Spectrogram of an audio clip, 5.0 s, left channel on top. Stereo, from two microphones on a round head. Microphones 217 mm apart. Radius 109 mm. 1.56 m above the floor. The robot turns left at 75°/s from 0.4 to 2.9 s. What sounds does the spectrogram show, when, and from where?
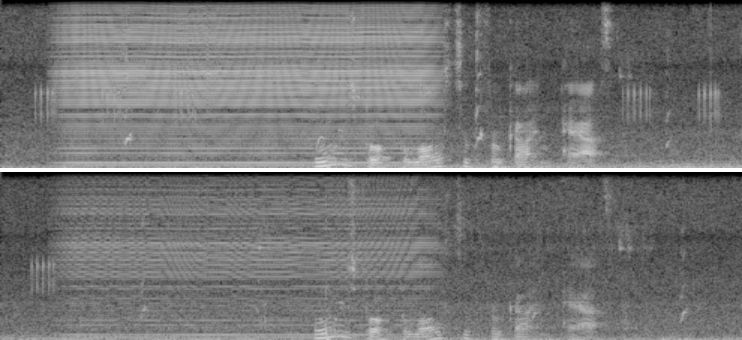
2.1 s a man speaking: 155° right, 1.6 m; by 4.1 s 145° left, 1.6 m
